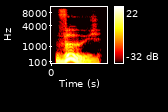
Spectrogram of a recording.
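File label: "vouge", British English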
